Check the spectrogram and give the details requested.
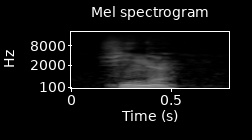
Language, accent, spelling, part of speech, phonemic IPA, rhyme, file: French, France, fine, adjective / noun, /fin/, -in, LL-Q150 (fra)-fine.wav
- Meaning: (adjective) feminine singular of fin; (noun) 1. thin space, non-breakable space 2. a number of high grade French brandies (usually AOC certified)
